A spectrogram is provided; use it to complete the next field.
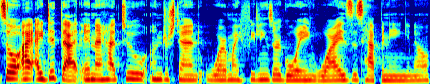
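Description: A woman speaks at a medium pitch and a moderate pace, with hardly any pauses. It is a plain, everyday voice. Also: fairly even intonation. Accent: American. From Laredo, Texas. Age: 30s. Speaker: self-care and anti-abuse advocate. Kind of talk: interview.

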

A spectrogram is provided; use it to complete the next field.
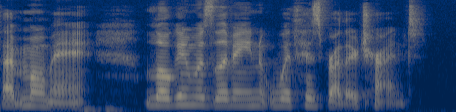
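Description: A woman speaks at a moderate pace and medium pitch in a monotone, flat intonation, her bright, sharp tone edged with vocal fry on a very clean recording with a silent background. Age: 20s. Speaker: podcast co-host. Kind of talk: casual chat.

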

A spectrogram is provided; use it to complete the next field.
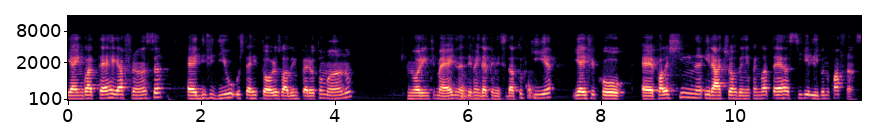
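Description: A man with a normal speaking voice talks at a fairly quick pace, his pitch fairly high and his intonation fairly even. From Brazil, Paraíba (Campina Grande). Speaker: international relations scholar. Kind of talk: interview. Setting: live-streamed podcast.

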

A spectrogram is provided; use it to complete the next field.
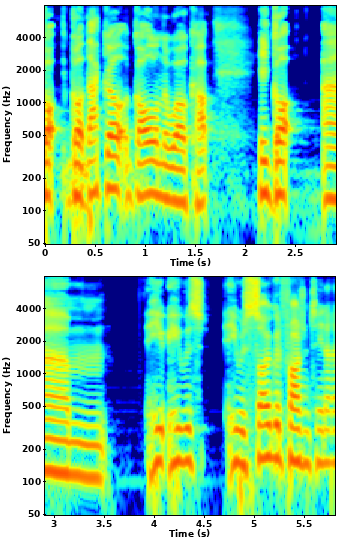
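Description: A man with an Australian accent talks at a moderate pace, his pitch fairly high and his intonation fairly even. The recording is very clean with a silent background and a dry, close sound with no echo. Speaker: football podcast co-host. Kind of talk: casual chat.

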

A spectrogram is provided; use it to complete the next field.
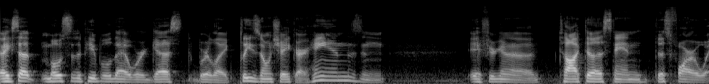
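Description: A man's medium-pitched voice, an ordinary speaking voice with ordinary pitch variation. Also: moderate pace. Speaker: podcast co-host. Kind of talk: casual chat.

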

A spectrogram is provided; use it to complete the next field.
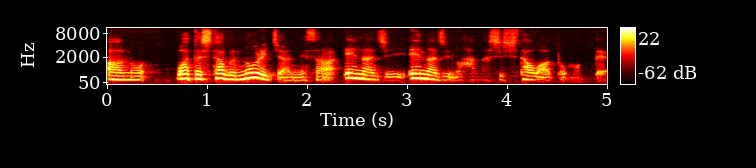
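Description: At a fairly slow pace, a woman speaks in a dark, mellow voice of medium pitch, with lively intonation and big swings in loudness. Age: 40s. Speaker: podcast co-host. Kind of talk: casual chat.

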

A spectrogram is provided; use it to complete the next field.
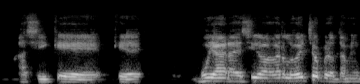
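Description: Somewhat breathy, a man with a fairly high pitch talks at a fairly quick pace. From Argentina. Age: 40s. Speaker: corporate lawyer. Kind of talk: interview.

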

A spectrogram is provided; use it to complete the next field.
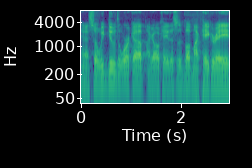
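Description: A man talks at a fairly quick pace with an American accent. He has an ordinary speaking voice, fairly low in pitch, with fairly even intonation. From Southern California. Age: 50s. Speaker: retired police sergeant, now realtor. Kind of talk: casual chat.

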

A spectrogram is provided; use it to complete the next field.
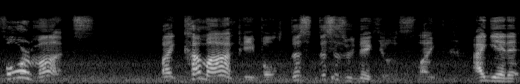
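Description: A high-pitched man at a fairly slow pace, with very wide pitch swings, big swings in loudness and noticeable background noise. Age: 30s. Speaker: podcast host. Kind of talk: casual monologue. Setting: in a car.

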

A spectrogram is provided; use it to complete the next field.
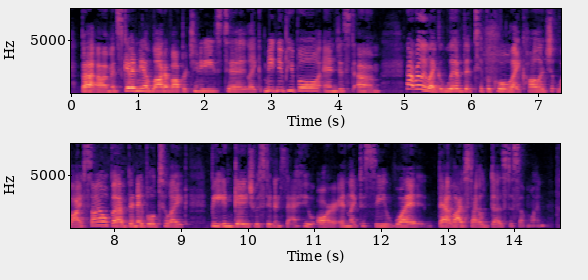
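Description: A woman with a Southern US accent speaks fairly quickly at a fairly high pitch, her intonation fairly even. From US South, Carrollton, Georgia. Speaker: college student. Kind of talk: casual chat.

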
